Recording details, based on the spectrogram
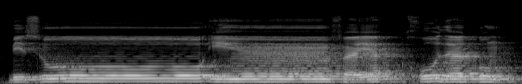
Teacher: ബിസൂഇൻ എന്നതിലെ ദീർഘം മദ് മുത്തസിൽ വാജിബാണ്. വാവിനെ 4-5 ഹറക്കത്തിൻ്റെ അളവിൽ ദീർഘിപ്പിക്കൽ നിർബന്ധമാണ്. ഒറ്റ പദത്തിൽ വാവിന് ശേഷം ഹംസ കൂടി വന്നു എന്നതാണ് ഈ ദീർഘം ഉണ്ടാകാൻ കാരണം.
